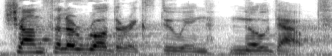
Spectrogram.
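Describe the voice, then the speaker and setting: A stern, resolute warrior in echoing reverb. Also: female voice, deep voice, animated, measured pace, a bit bright. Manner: formal, firm, commanding. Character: stern, resolute armored female warrior of a fantasy order. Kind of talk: dramatic fantasy game acting.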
